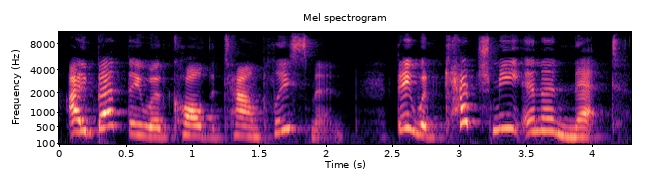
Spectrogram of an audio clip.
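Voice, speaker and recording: A woman with a high voice reads a children's story aloud. Her pitch rises and falls in a lively way, and she takes her time, stretching words out for young listeners. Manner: expressive, deliberate phrasing with drawn-out words for young listeners. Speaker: teacher reading a storybook aloud. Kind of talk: children's read-aloud narration.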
